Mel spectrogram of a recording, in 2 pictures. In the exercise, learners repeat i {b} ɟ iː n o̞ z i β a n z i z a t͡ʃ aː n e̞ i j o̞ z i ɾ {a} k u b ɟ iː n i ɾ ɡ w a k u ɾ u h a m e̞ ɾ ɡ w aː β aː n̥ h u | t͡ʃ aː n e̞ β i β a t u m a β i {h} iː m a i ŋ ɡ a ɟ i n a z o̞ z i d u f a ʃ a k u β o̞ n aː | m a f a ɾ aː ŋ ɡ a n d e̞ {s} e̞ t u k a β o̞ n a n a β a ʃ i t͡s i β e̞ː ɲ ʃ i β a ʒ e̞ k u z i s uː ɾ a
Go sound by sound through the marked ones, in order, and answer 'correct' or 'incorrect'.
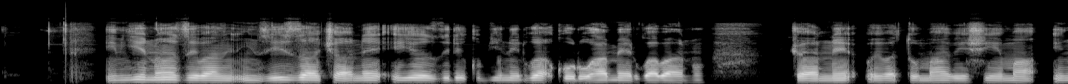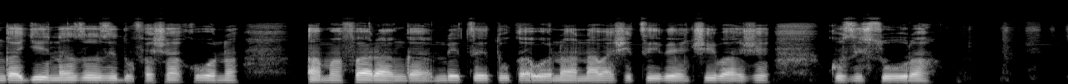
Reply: incorrect: m, incorrect: i, incorrect: ʃ, incorrect: t͡s

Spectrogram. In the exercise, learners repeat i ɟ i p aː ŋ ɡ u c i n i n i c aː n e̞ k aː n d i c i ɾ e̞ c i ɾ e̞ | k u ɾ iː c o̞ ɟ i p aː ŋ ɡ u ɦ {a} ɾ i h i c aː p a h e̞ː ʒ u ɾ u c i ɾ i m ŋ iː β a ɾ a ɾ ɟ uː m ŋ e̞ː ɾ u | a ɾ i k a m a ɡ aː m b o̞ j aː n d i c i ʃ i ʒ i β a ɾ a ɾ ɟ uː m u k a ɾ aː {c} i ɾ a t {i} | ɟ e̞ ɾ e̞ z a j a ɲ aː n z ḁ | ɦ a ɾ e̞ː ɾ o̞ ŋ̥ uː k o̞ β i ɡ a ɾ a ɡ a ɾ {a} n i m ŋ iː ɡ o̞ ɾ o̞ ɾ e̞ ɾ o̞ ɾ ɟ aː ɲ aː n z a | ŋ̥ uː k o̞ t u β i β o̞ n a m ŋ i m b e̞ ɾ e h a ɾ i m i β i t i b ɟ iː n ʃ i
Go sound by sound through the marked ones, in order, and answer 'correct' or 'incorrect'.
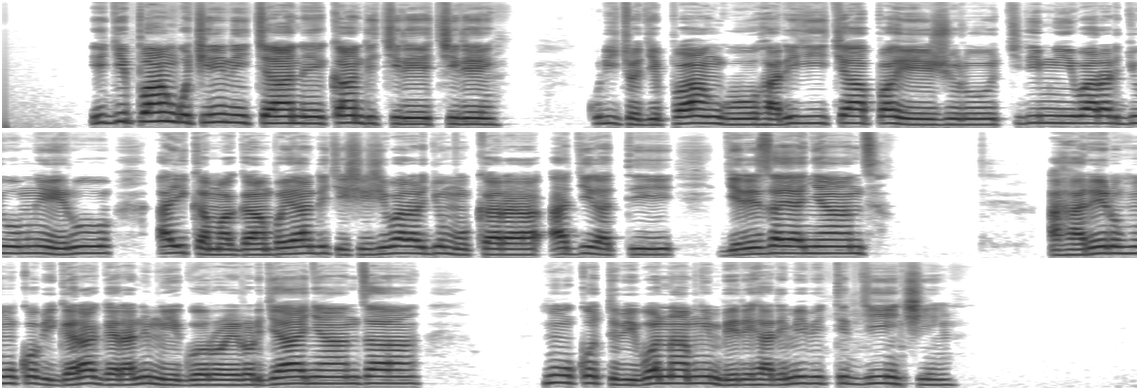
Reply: correct, incorrect: ɟ, correct, correct

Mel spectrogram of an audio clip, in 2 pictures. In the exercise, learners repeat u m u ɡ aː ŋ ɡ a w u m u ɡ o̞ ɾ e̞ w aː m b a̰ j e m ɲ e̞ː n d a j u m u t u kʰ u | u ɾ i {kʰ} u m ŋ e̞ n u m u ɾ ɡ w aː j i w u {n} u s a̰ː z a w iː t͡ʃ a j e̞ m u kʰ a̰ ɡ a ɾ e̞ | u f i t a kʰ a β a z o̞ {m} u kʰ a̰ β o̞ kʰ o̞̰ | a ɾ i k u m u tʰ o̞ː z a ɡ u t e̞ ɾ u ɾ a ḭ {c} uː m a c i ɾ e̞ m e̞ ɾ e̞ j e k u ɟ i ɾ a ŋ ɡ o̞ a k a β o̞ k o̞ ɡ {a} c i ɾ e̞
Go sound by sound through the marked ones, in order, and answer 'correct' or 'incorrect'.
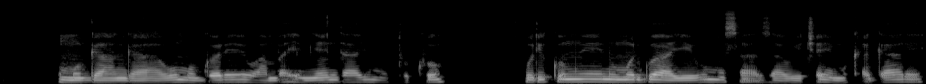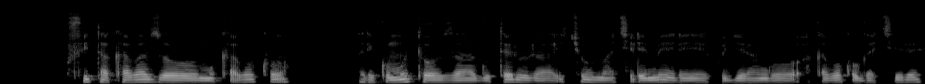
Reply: incorrect: k, incorrect: m, correct, correct, correct

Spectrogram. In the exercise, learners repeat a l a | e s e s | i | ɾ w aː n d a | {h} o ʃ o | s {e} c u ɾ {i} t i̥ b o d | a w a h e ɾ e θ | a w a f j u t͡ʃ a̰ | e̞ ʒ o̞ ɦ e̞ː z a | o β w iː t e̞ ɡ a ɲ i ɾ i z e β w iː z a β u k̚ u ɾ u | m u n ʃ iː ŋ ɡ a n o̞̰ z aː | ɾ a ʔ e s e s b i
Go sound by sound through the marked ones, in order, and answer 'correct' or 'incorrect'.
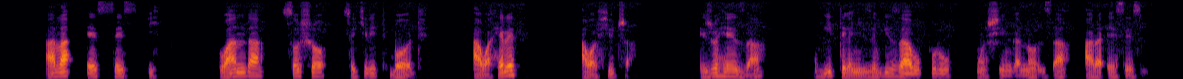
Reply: incorrect: s, correct, correct

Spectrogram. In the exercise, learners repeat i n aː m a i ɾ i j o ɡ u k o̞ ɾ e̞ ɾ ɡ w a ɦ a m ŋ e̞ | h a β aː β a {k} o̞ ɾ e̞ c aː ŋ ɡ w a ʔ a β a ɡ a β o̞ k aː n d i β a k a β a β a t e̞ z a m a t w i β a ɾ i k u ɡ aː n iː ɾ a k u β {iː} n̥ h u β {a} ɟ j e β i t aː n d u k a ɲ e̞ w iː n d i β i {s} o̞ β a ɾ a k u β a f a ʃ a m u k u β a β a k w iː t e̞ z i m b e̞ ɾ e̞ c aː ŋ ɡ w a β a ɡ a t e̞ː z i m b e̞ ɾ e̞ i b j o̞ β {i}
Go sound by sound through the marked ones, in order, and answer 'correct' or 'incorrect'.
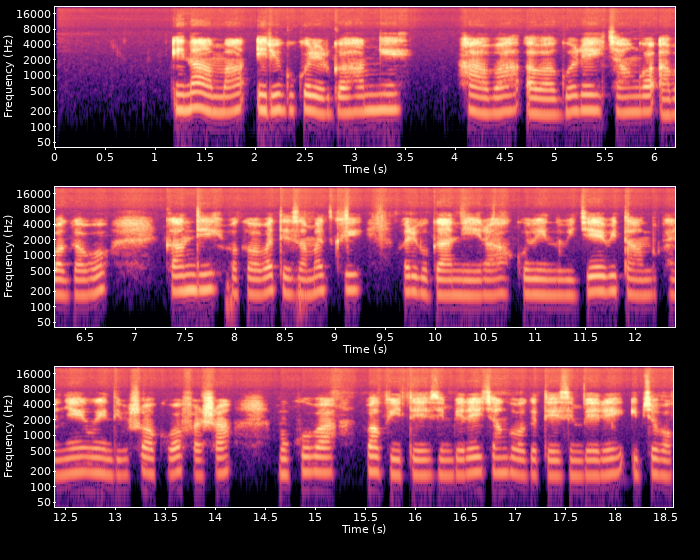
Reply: incorrect: ɡ, correct, incorrect: i, incorrect: ʃ, incorrect: a

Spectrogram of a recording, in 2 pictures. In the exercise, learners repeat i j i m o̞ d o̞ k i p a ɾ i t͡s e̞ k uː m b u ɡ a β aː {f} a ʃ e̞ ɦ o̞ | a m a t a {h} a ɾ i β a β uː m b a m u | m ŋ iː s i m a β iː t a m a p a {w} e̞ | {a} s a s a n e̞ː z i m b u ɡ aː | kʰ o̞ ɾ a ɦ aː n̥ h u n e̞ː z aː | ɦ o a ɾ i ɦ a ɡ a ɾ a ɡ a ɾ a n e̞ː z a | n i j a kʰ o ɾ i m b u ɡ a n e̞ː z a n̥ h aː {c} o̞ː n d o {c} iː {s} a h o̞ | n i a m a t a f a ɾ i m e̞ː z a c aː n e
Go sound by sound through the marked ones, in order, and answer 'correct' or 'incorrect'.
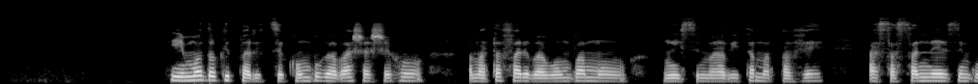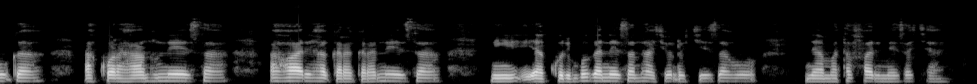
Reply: incorrect: ʃ, incorrect: f, incorrect: v, correct, correct, correct, incorrect: z

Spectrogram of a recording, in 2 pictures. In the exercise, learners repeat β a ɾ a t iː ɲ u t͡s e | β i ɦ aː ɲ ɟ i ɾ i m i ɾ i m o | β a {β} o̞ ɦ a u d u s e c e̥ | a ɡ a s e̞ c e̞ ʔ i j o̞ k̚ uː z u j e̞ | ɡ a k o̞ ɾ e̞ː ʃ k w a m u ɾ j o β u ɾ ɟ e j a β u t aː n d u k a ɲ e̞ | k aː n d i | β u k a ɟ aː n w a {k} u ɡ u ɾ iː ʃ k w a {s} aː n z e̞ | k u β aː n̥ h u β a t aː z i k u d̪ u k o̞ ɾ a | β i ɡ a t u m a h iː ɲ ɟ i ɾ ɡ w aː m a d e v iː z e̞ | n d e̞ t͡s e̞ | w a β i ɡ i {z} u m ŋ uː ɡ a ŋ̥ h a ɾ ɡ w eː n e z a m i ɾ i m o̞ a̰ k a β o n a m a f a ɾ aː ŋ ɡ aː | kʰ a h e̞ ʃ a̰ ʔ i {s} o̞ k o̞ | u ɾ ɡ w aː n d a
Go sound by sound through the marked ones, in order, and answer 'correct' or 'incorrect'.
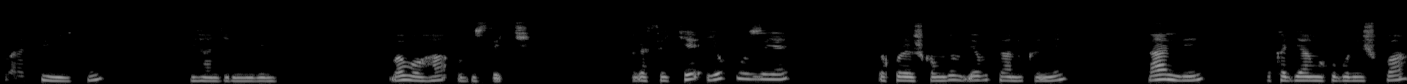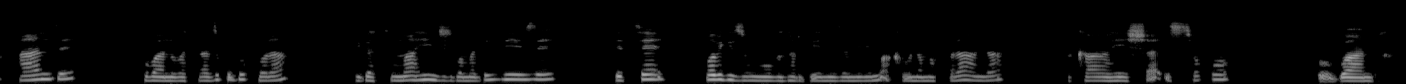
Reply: correct, correct, incorrect: h, correct, correct

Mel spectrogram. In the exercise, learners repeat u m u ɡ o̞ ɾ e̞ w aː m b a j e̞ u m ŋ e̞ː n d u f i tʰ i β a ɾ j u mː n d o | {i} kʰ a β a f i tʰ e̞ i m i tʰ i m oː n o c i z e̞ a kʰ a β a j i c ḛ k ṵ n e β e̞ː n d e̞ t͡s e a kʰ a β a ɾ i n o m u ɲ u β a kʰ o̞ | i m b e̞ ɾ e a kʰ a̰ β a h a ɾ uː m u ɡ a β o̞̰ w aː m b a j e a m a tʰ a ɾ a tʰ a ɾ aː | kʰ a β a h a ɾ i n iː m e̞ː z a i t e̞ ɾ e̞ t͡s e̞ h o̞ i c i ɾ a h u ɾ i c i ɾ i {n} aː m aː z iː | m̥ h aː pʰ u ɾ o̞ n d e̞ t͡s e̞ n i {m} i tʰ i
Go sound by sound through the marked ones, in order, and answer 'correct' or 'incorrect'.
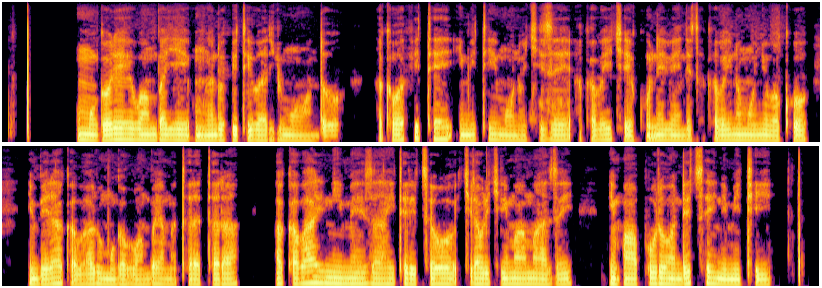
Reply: incorrect: a, incorrect: m, correct

